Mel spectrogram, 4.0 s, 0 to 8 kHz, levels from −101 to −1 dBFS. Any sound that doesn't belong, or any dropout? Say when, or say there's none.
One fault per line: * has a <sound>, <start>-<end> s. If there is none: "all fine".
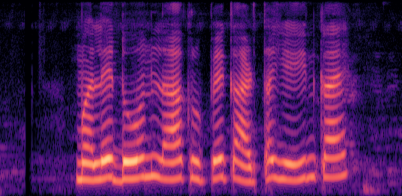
all fine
